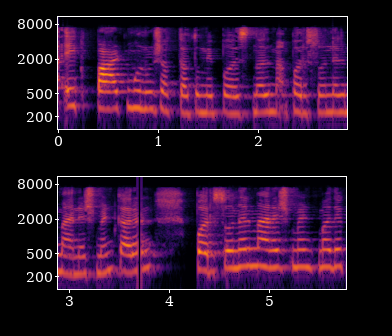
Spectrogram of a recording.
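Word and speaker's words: personnel: Next आहे difference between पर्सोनेल management and human resource management. So याचं spelling बघा, इट इज नॉट पर्सनल, इट इज पर्सोनेल.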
